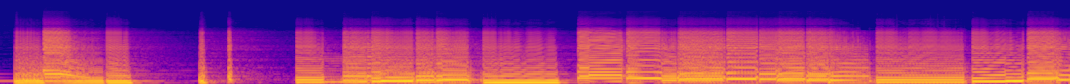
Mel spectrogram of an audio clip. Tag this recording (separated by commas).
Music, Distortion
